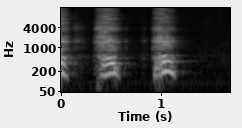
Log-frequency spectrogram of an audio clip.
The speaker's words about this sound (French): Marquis là, le cou tendu, le corps secoué par une toux convulsive.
